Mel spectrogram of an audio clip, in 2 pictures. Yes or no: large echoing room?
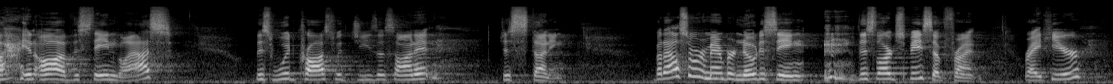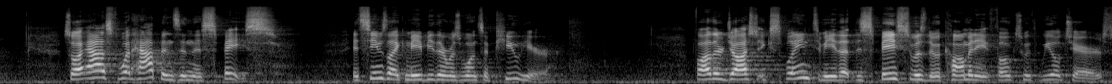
yes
